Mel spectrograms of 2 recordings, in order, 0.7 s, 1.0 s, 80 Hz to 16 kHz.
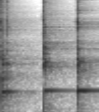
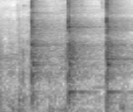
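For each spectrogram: First: Three sharp metallic pings with a clear tone near 770 Hz; a tight steel spoke that rings. Second: Three bright metallic ticks that die away quickly: a steel wheel spoke tapped with a wrench, sounding slack.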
